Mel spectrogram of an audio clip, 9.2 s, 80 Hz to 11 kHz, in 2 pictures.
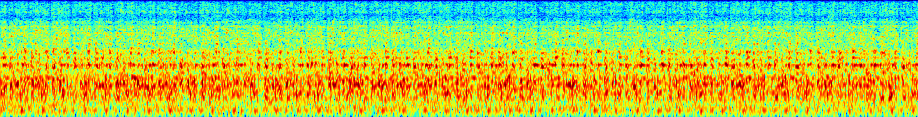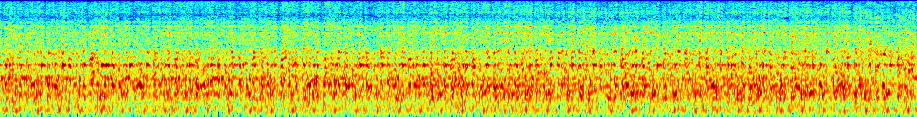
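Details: Volvo 320 tractor, Perkins diesel, first start after repair (valves adjusted, injectors, filters, oil changed, rocker cover off): loud, even idle clatter about two beats a second, no misses or hunting; running normally.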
